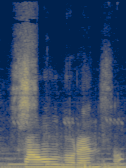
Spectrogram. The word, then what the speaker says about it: São Lourenço: You're at, what is it pronounced? São Lourenço.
